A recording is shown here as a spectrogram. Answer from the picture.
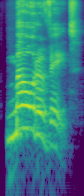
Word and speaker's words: motivate: is the stressed syllable motivate motivate motivate MO is the stressed syllable Japanese Japanese Japanese KN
